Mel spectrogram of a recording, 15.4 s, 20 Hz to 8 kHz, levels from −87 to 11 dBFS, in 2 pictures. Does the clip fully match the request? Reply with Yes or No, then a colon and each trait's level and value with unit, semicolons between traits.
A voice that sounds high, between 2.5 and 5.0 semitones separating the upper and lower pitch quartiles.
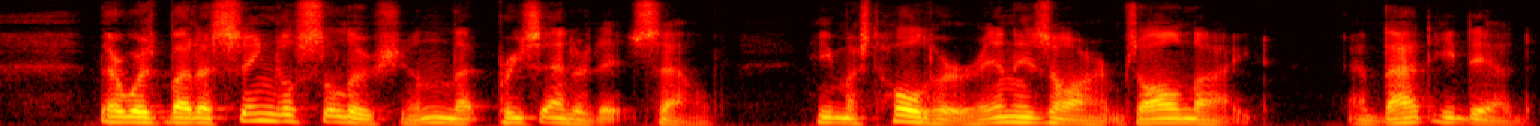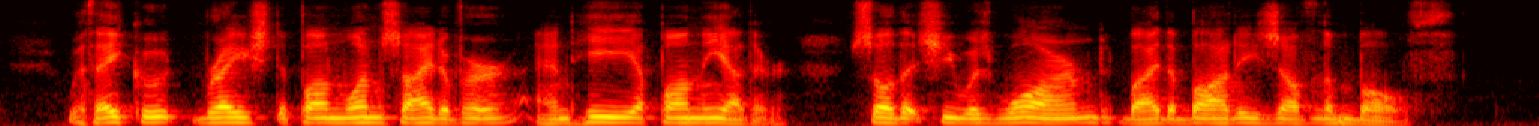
No: low, 110 Hz; average, 3.0 semitones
